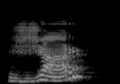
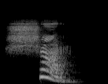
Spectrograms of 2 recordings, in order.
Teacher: звук Ж дзвінкий ш глухий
